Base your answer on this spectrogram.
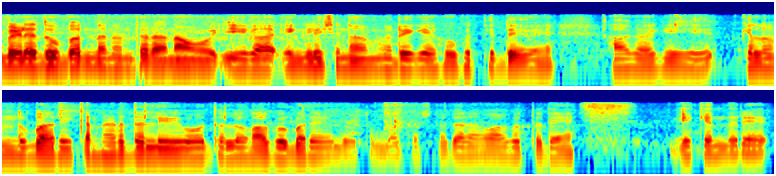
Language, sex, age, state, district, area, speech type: Kannada, male, 18-30, Karnataka, Dakshina Kannada, rural, spontaneous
